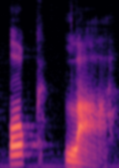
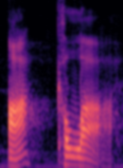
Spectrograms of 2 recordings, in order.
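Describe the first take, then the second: First: The word begins with an o vowel. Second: The word begins with an a vowel. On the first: The speaker calls it wrong. "Notice it's not okla" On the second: The speaker calls it right. "It's akla"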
